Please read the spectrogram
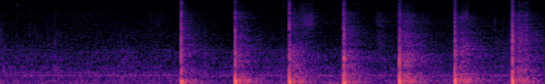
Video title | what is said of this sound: Make Sourdough With Me | you hear that that's how you know it's done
